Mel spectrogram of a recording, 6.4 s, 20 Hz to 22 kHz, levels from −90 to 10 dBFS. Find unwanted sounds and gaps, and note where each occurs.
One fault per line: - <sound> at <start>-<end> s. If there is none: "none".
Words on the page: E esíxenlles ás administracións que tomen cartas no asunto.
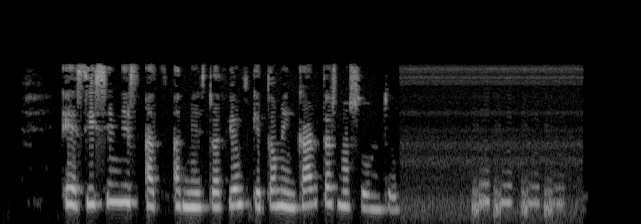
- laugh at 4.7-5.7 s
